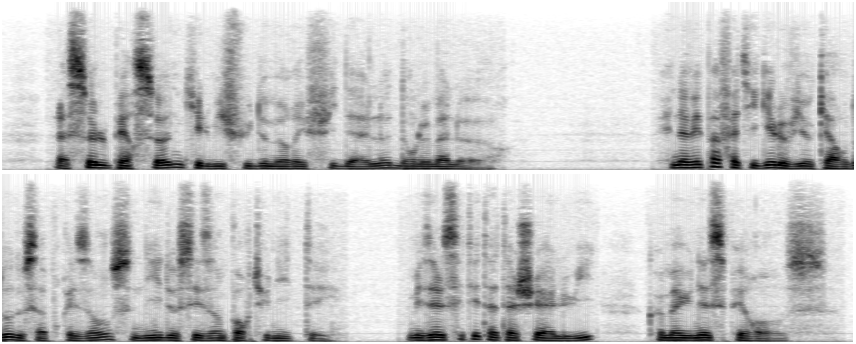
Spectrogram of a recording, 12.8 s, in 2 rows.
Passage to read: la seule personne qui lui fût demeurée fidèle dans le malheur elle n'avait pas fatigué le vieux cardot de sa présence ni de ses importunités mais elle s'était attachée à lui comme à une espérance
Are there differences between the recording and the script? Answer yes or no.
no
